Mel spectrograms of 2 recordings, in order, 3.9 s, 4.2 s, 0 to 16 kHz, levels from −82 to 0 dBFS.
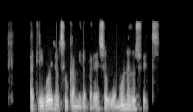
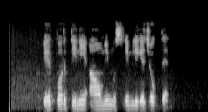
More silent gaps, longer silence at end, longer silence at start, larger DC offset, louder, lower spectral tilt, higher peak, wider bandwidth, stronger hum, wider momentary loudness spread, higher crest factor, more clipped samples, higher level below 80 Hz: first, 0.29-0.59 s vs none; about the same, 0.7 s vs 0.8 s; second, 0.15 s vs 0.85 s; neither; second, -21 LUFS vs -17 LUFS; about the same, -4 dB/octave vs -4 dB/octave; about the same, -4 dBFS vs -2 dBFS; about the same, 8.2 kHz vs 7.6 kHz; neither; about the same, 10 LU vs 9 LU; about the same, 18 dB vs 16 dB; neither; about the same, -56 dBFS vs -60 dBFS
